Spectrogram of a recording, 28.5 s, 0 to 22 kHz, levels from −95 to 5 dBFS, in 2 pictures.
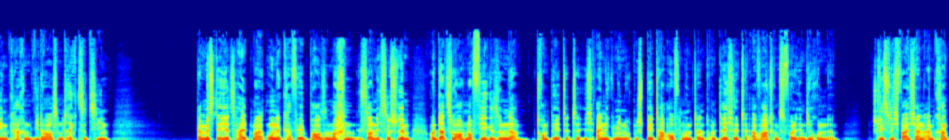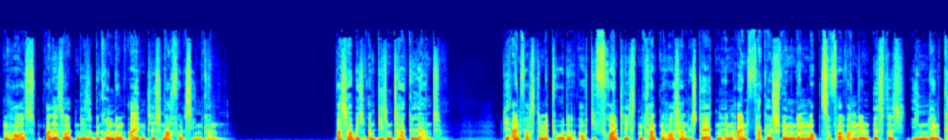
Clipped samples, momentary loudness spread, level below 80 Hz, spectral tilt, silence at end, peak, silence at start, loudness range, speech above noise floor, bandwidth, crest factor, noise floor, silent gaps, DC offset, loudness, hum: under 0.1%; 7 LU; -36 dBFS; -6.5 dB/octave; 0 s; 0 dBFS; 0 s; 5 LU; 61 dB; 17.5 kHz; 16 dB; -77 dBFS; none; under 0.1%; -17 LUFS; none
